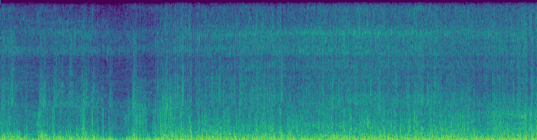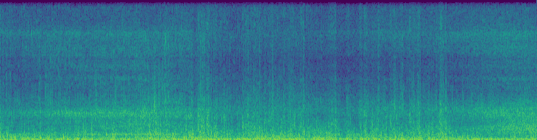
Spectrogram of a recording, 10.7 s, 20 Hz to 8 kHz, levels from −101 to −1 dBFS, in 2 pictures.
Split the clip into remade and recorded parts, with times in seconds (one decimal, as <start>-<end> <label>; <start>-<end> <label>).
0.0-8.6 recorded; 8.6-9.2 remade; 9.2-10.7 recorded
